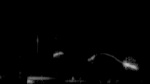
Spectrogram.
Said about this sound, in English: He wolf whistled at you.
